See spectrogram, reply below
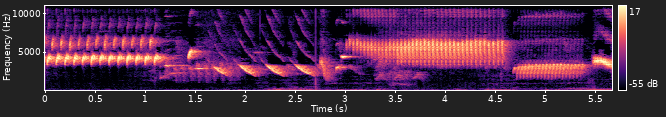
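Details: Yellow Belgian canary pet singing energetically: a fast pulsed trill, then a run of descending slurred whistles, followed by long sustained buzzy rolls at high then lower pitch.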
